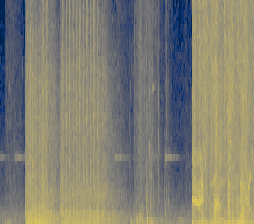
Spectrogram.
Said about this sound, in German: Maestro schießt auf mich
